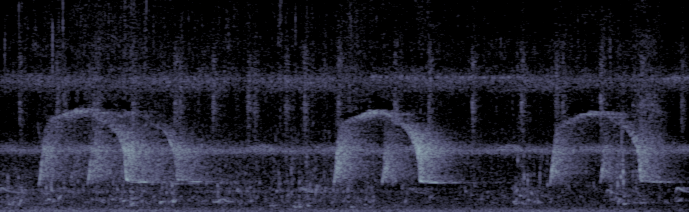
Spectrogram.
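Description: Forest ambience: a bird gives three calls, each about a second long, that sweep up and then fall away, over a steady high insect drone.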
